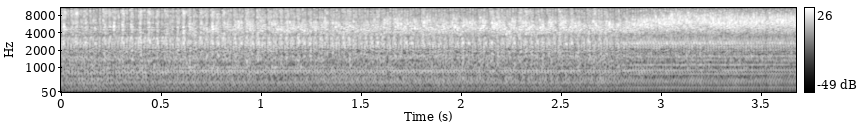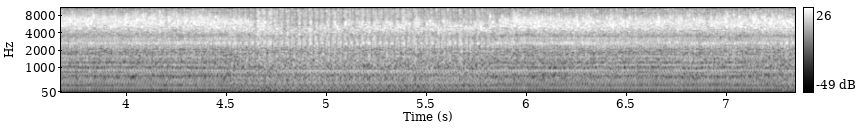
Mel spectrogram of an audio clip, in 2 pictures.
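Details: Husqvarna two-stroke trimmer: thin buzzing engine surges and sags unevenly and won't hold a clean speed while the carb is adjusted. Fuel-air mix is off. Owner suspects stiff, worn carburetor diaphragms needing cleaning or replacement.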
